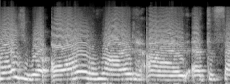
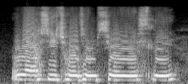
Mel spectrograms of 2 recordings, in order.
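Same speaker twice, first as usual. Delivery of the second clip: ordinary delivery, nothing marked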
